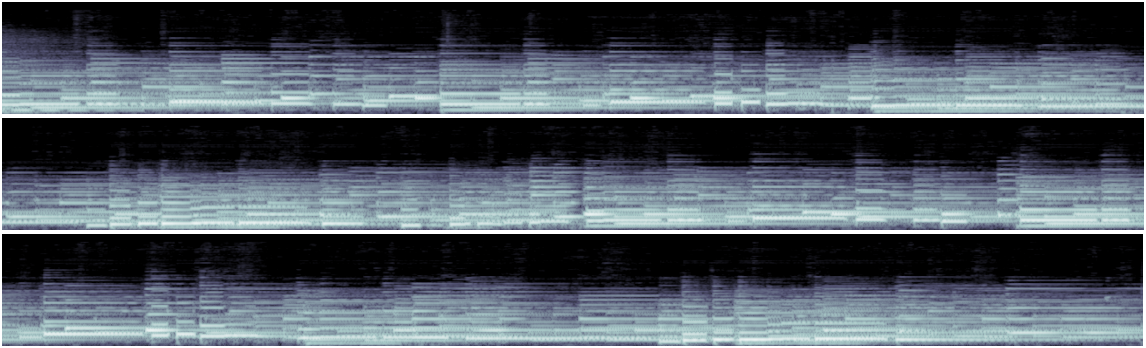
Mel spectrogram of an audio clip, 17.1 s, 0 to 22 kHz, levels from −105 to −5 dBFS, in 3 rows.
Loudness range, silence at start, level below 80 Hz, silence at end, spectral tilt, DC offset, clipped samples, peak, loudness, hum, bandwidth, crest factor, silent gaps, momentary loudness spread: 2 LU; 0 s; -60 dBFS; 0 s; -11 dB/octave; under 0.1%; under 0.1%; -4 dBFS; -19 LUFS; none; 4.7 kHz; 14 dB; none; 6 LU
